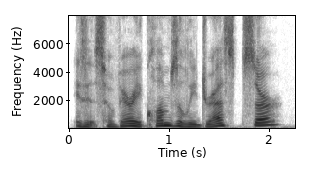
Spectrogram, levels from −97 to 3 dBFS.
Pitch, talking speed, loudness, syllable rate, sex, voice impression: 160 Hz, 185 wpm, -17 LUFS, 5.3 syllables/s, female, feminine, middle-aged, tensed, powerful, slightly hard, clear, fluent, intellectual, elegant, lively, strict, sharp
